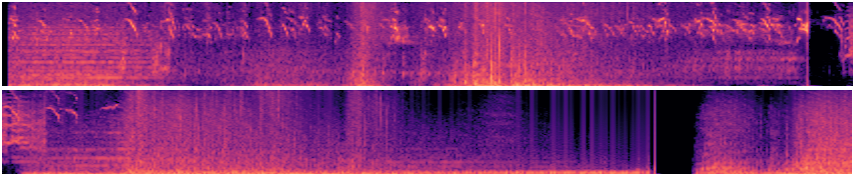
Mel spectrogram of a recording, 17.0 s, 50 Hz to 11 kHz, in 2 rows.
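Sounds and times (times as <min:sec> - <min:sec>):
birds chirping: 0:00.1 - 0:09.7
low rumbling bursts: 0:09.0 - 0:15.0.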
